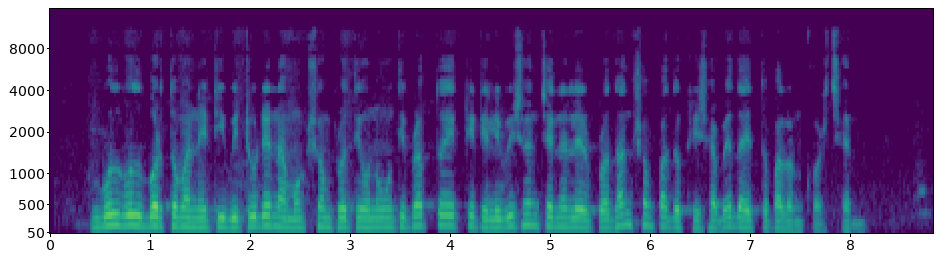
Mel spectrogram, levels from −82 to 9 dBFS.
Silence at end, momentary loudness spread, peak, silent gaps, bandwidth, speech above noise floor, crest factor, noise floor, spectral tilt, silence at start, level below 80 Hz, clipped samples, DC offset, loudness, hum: 0.7 s; 11 LU; -6 dBFS; none; 11.5 kHz; 34 dB; 18 dB; -58 dBFS; -7.5 dB/octave; 0.4 s; -64 dBFS; under 0.1%; under 0.1%; -24 LUFS; none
